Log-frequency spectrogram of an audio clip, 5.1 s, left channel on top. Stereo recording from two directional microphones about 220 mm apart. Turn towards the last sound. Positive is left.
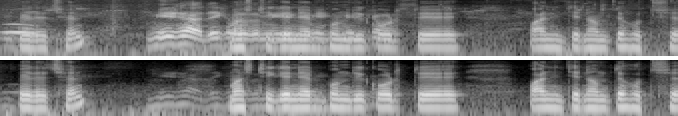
turn(degrees=-15)  # may be behind; listen again after turning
